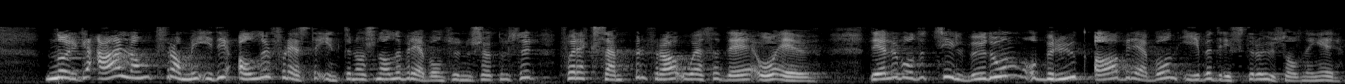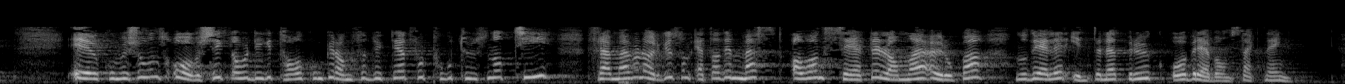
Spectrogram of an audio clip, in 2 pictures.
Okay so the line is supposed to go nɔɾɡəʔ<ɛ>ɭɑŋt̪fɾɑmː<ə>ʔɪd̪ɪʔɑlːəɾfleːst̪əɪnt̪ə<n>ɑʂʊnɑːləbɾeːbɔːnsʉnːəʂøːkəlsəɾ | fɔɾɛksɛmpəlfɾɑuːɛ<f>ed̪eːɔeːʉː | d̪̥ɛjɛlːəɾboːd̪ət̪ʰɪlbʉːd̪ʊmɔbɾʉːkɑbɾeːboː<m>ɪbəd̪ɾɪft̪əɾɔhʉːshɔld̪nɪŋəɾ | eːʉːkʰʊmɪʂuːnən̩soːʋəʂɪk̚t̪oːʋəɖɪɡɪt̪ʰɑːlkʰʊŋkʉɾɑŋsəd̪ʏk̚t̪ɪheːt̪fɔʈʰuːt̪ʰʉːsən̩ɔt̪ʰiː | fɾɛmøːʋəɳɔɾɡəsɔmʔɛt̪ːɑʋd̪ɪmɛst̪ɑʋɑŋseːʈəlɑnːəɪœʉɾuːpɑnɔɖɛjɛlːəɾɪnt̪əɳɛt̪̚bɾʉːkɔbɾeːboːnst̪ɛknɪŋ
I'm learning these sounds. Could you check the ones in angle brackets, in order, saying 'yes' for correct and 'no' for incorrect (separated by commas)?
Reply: no, yes, no, no, no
